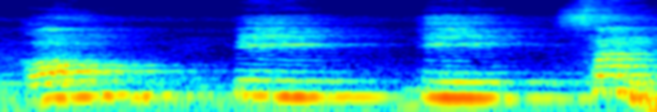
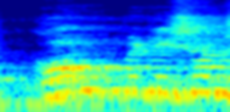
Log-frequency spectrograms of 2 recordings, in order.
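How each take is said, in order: First: "competition" in four slow beats, কম, পি, টি, শন; split into syllables. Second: Said in the usual way. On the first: Shown as a demonstration. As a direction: pause after each syllable of "competition". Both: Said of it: "চারবারে".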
